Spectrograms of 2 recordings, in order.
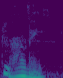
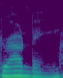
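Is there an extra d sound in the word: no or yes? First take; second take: no; yes. First: It is said plainly, without an extra d sound. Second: It is said with an extra d sound inside. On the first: The speaker calls it right. "drowning, not drowning" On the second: The speaker calls it wrong. "It just sounded like you put an extra D in there"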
